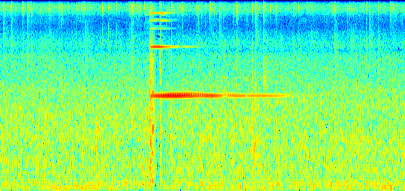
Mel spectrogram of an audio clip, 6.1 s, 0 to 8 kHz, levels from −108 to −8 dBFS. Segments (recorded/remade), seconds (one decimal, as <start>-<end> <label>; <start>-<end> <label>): 0.0-6.1 recorded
